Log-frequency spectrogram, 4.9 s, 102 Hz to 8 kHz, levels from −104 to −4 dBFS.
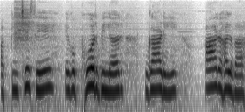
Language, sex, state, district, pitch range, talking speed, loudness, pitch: Bhojpuri, female, Uttar Pradesh, Ghazipur, 230-260 Hz, 120 wpm, -18 LUFS, 240 Hz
